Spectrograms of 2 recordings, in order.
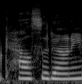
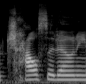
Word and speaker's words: chalcedony: it and we have blue calcidoni which is card or chalcedony mattering on how you want to pronounce it uh which is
